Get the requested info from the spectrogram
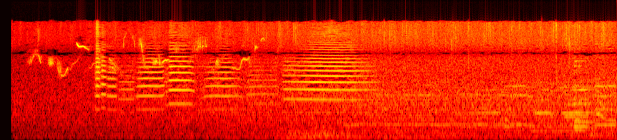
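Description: Bird-like chirps and short whistled calls over a faint background hiss, followed by a single held note. The first plucked-string notes of a song start near the end.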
